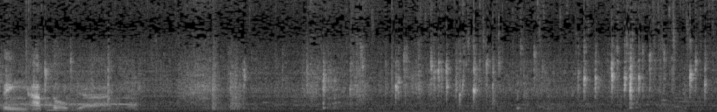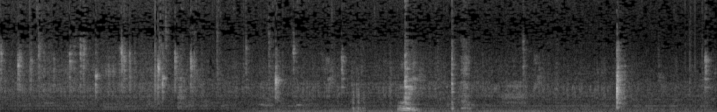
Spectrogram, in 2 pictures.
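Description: Metal tongs clink against a metal pan.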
